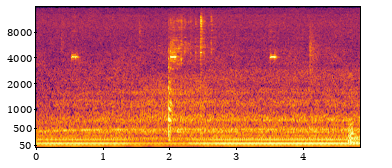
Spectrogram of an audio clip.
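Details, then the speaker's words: Bajaj Majesty ICX18 induction cooker powered via series board: short high beeps about every 1.5 s over low mains hum, no heating, pan not sensed; cause an open coil feedback resistor. "देखिए friends, metal sense नहीं कर रही है, only beep beep sound आ रही है।"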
